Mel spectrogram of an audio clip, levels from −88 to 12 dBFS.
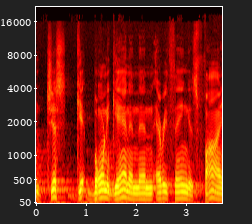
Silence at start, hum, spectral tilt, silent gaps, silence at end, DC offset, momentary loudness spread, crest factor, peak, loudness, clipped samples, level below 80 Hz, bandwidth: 0 s; none; -6.5 dB/octave; none; 0 s; under 0.1%; 7 LU; 14 dB; 0 dBFS; -16 LUFS; under 0.1%; -48 dBFS; 16.5 kHz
